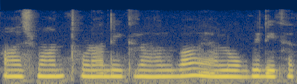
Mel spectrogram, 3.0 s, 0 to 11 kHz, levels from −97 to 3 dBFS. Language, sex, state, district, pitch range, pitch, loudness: Bhojpuri, female, Uttar Pradesh, Gorakhpur, 210-215 Hz, 215 Hz, -14 LUFS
